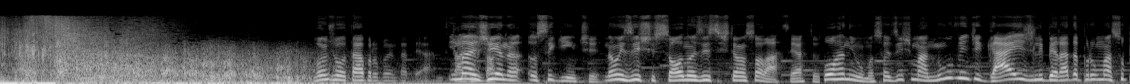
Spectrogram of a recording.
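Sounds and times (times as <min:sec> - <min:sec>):
huge explosion standing in for the Big Bang: 0:00.0 - 0:05.6
speech: 0:03.2 - 0:11.2.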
